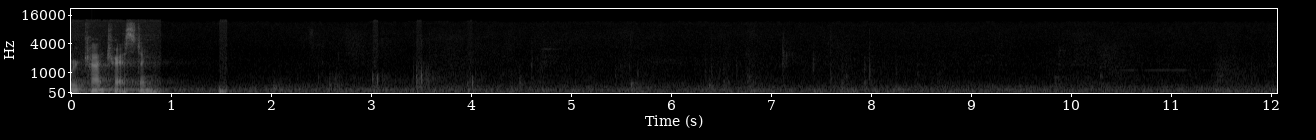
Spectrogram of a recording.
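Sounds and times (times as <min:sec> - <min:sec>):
faint footsteps: 0:01.5 - 0:08.8.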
